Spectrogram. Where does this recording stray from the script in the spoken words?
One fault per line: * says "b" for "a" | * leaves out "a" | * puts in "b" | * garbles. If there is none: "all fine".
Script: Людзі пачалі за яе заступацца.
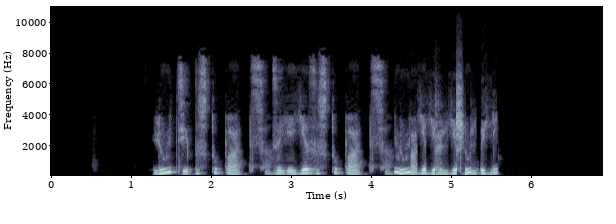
* says "заступацца" for "пачалі"
* garbles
